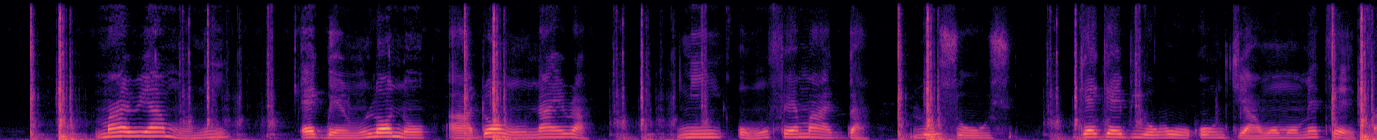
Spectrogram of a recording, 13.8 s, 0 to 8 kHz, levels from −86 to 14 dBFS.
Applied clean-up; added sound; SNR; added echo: none; Slam; 9 dB; none.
